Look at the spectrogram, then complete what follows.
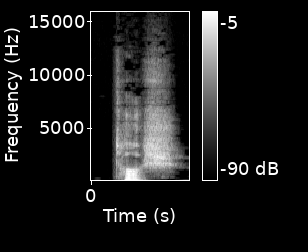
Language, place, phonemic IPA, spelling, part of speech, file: English, Queensland, /tɔʃ/, tosh, noun / verb / adjective / adverb, En-au-tosh.ogg
- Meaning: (noun) 1. Copper; items made of copper 2. Valuables retrieved from drains and sewers 3. Rubbish, trash, (now especially) nonsense, bosh, balderdash 4. A bath or foot pan 5. Easy bowling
